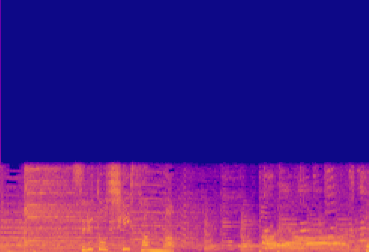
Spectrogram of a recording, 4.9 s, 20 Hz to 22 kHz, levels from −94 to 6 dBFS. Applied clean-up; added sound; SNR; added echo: none; none; none; none.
